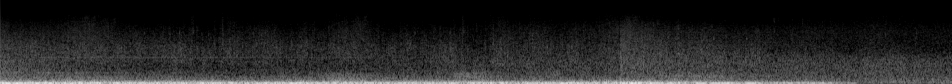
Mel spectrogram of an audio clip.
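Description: A heavy stone lift rumbles deeply as it descends.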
